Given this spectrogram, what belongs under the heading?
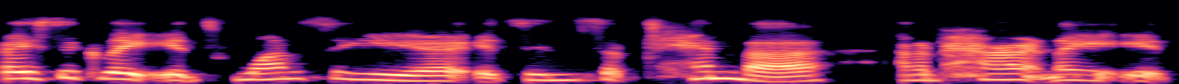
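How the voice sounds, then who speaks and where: A woman with an Australian accent speaks at a fairly slow pace. Her pitch varies in an ordinary way, and the sound is dry and close with no echo. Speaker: author. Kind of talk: interview. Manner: hesitant, many fillers.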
